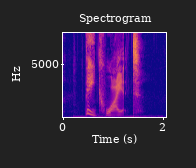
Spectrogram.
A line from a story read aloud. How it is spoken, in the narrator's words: said Grandmother in her razor blade voice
